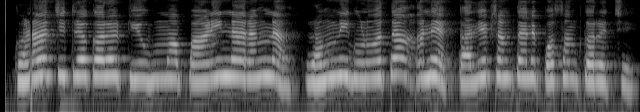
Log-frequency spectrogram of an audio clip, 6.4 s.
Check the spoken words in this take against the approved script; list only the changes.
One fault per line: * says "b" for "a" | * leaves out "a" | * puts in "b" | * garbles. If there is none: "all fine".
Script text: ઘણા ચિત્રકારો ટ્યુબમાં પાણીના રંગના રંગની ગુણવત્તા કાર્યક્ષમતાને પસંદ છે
* puts in "અને"
* puts in "કરે"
